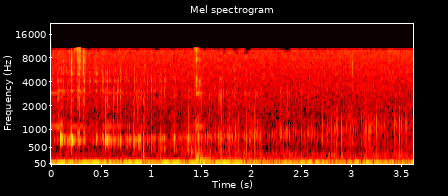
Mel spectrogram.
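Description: A seasonal lacto milk stout made with Stumptown cold press coffee pours steadily into a glass, a continuous liquid gurgle and fizz with a few clinks near the start, fairly quiet, with no talking.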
